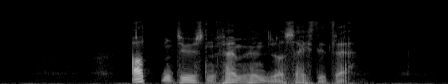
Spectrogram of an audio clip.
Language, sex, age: Norwegian, male, 57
